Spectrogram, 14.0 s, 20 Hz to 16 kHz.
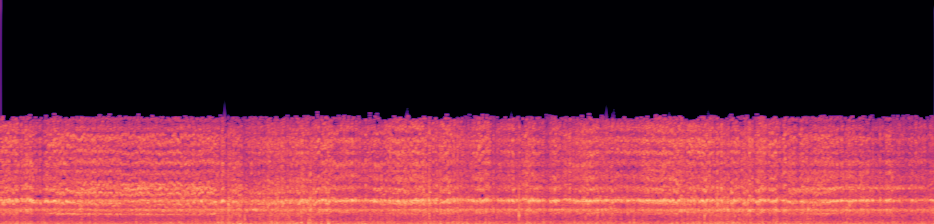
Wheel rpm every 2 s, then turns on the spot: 220, 200, 200, 220, 230, 220, 230.
none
